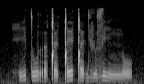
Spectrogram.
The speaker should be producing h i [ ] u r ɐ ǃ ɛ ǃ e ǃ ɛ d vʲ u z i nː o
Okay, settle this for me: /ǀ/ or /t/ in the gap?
t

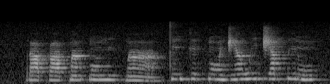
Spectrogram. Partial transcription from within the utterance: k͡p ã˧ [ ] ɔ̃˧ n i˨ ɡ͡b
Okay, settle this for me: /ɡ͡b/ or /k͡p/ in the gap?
k͡p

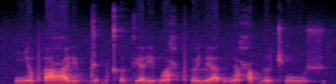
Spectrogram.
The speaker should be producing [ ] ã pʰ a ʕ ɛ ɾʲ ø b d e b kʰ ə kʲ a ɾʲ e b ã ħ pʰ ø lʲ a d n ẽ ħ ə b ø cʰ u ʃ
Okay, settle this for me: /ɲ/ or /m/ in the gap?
ɲ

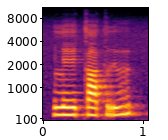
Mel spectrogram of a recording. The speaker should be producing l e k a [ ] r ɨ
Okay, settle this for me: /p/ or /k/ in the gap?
k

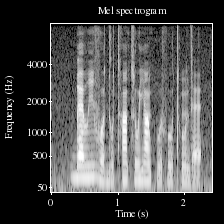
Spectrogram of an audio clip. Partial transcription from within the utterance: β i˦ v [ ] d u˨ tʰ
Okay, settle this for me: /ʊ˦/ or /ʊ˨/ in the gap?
ʊ˨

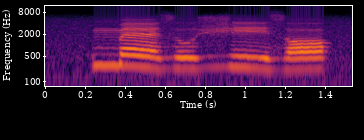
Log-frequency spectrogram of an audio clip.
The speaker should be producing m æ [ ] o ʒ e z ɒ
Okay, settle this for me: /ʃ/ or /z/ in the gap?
z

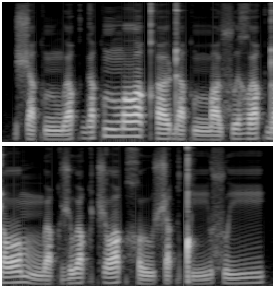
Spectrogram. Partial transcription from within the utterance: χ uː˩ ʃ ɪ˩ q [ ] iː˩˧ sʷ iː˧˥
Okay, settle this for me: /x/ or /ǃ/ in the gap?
ǃ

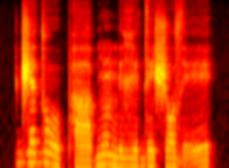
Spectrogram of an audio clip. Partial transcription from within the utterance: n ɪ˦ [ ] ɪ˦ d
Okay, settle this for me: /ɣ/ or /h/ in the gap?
ɣ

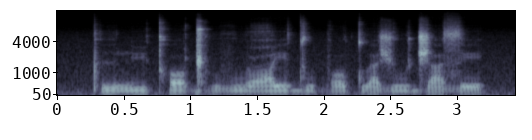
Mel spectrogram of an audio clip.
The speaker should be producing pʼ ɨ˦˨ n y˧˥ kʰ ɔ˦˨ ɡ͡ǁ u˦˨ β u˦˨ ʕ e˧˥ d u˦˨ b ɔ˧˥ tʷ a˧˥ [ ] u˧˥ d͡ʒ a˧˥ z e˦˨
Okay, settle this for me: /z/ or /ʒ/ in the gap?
ʒ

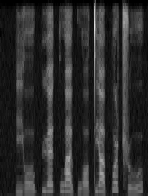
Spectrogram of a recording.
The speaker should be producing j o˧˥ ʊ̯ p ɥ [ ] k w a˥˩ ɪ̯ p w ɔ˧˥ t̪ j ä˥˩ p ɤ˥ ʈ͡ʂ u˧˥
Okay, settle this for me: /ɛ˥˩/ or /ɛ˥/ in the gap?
ɛ˥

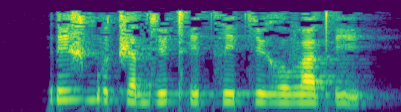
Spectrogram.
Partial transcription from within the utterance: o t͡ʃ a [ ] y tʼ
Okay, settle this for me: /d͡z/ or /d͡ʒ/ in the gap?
d͡z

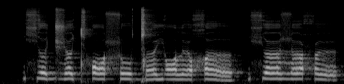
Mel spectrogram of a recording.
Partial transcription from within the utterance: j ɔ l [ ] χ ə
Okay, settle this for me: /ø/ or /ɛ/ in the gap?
ø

